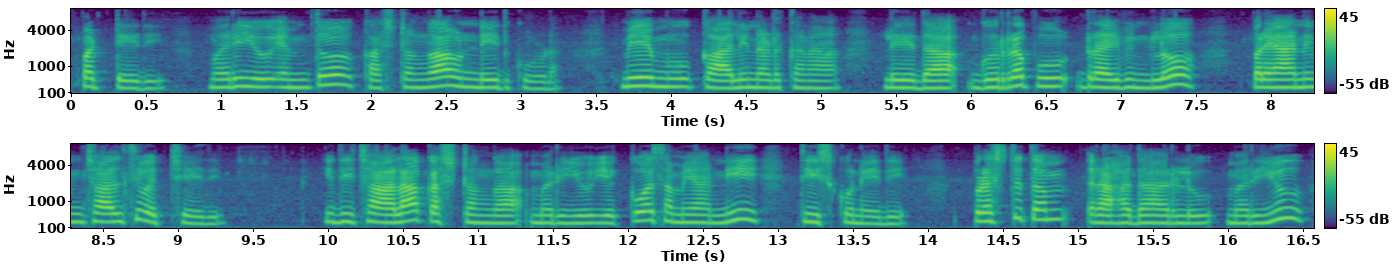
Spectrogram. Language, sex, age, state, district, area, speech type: Telugu, female, 30-45, Andhra Pradesh, Konaseema, rural, spontaneous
